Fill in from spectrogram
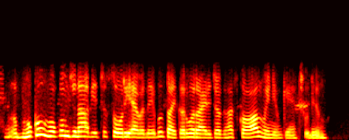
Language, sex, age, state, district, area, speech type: Kashmiri, female, 45-60, Jammu and Kashmir, Kulgam, rural, conversation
